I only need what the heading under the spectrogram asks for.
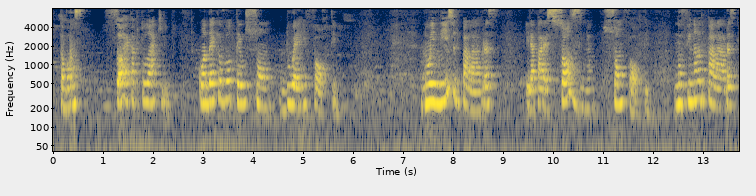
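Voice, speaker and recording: A fairly high-voiced woman teacher from Brazil gives a remote lesson to young children, drawing out each word and repeating sounds again and again. She is recorded from a distance in an echoey room with faint background noise. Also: a little mellow. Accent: Brazilian Portuguese, Sergipe. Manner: slow, emphatic, repeats sounds and words for children. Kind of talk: remote school phonics lesson.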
